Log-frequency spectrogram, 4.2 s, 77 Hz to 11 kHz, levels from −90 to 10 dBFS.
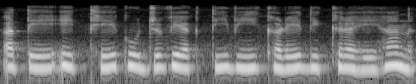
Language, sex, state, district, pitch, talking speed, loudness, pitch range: Punjabi, female, Punjab, Kapurthala, 210 Hz, 130 wpm, -14 LUFS, 200-220 Hz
